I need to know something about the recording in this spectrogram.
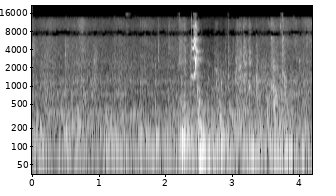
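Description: A sliding door between carriages thuds and rattles as it opens.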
